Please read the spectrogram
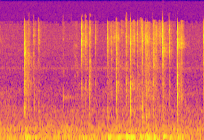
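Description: Typing on a computer keyboard: quiet, irregular key clicks in short flurries, busiest in the second half.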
